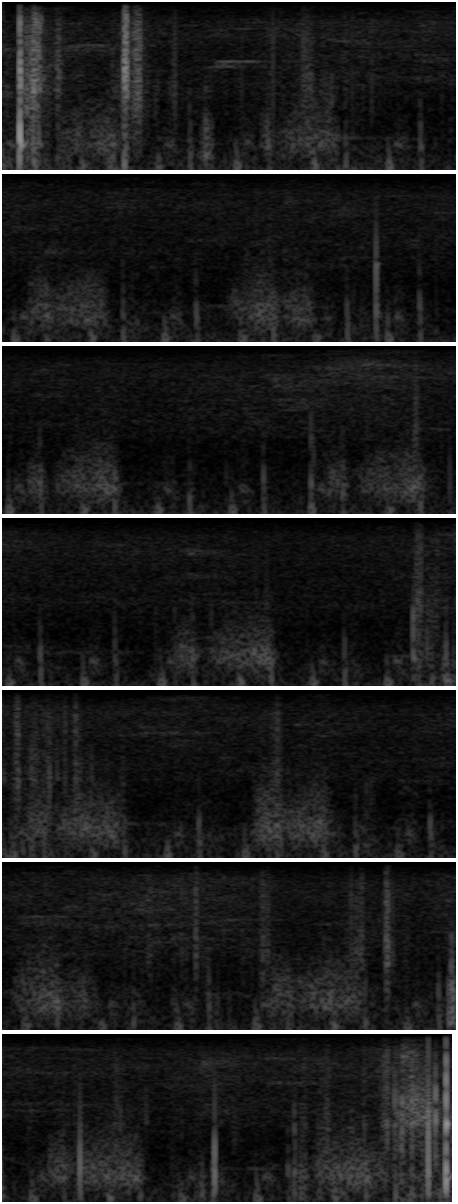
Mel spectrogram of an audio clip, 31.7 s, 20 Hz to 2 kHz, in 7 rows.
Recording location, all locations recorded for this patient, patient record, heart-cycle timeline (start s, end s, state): pulmonary valve (PV)
aortic valve (AV)+pulmonary valve (PV)+tricuspid valve (TV)
#Age: nan
#Sex: Female
#Height: nan
#Weight: nan
#Pregnancy status: True
#Murmur: Present
#Murmur locations: aortic valve (AV)+pulmonary valve (PV)
#Most audible location: pulmonary valve (PV)
#Systolic murmur timing: Early-systolic
#Systolic murmur shape: Plateau
#Systolic murmur grading: I/VI
#Systolic murmur pitch: Low
#Systolic murmur quality: Harsh
#Diastolic murmur timing: nan
#Diastolic murmur shape: nan
#Diastolic murmur grading: nan
#Diastolic murmur pitch: nan
#Diastolic murmur quality: nan
#Outcome: Normal
#Campaign: 2014 screening campaign
0.00	8.12	unannotated
8.12	8.38	diastole
8.38	8.50	S1
8.50	8.68	systole
8.68	8.76	S2
8.76	9.12	diastole
9.12	9.24	S1
9.24	9.42	systole
9.42	9.50	S2
9.50	9.84	diastole
9.84	9.98	S1
9.98	10.10	systole
10.10	10.26	S2
10.26	10.62	diastole
10.62	10.72	S1
10.72	10.94	systole
10.94	11.02	S2
11.02	11.36	diastole
11.36	11.46	S1
11.46	11.68	systole
11.68	11.76	S2
11.76	12.14	diastole
12.14	12.26	S1
12.26	12.44	systole
12.44	12.54	S2
12.54	12.94	diastole
12.94	13.04	S1
13.04	13.16	systole
13.16	13.32	S2
13.32	13.68	diastole
13.68	13.78	S1
13.78	13.98	systole
13.98	14.06	S2
14.06	14.42	diastole
14.42	14.56	S1
14.56	14.72	systole
14.72	14.80	S2
14.80	15.18	diastole
15.18	15.30	S1
15.30	15.48	systole
15.48	15.58	S2
15.58	15.96	diastole
15.96	16.10	S1
16.10	16.22	systole
16.22	16.36	S2
16.36	16.70	diastole
16.70	16.82	S1
16.82	17.02	systole
17.02	17.12	S2
17.12	17.48	diastole
17.48	17.56	S1
17.56	17.72	systole
17.72	17.80	S2
17.80	17.92	diastole
17.92	31.74	unannotated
